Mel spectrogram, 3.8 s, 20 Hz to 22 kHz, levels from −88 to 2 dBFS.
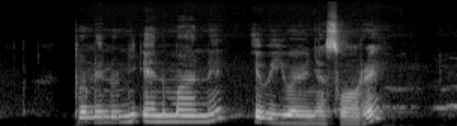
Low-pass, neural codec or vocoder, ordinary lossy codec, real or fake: none; none; none; real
